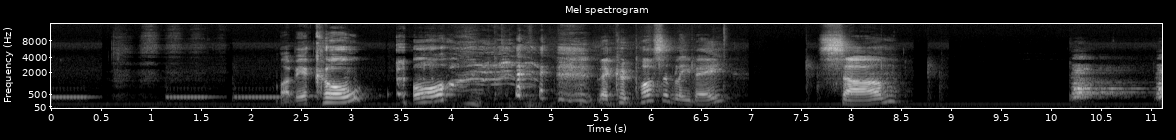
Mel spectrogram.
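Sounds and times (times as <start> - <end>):
speech: 2.3 - 4.3, 5.3 - 6.8, 7.7 - 8.6
laughter: 3.4 - 6.4
dog bark sound effect played from a keyboard: 10.2 - 11.1.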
